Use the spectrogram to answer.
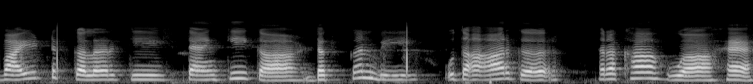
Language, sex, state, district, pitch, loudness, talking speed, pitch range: Hindi, female, Punjab, Fazilka, 220 Hz, -15 LUFS, 95 wpm, 210-245 Hz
